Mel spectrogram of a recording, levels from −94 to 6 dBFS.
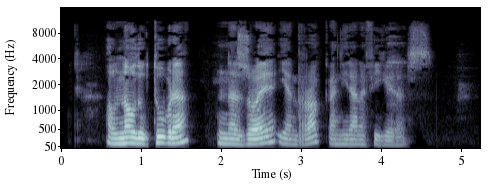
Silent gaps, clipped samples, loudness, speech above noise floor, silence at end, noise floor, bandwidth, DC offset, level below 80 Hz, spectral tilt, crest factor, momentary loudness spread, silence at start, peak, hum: none; under 0.1%; -20 LUFS; 41 dB; 0.65 s; -61 dBFS; 11.5 kHz; under 0.1%; -66 dBFS; -6 dB/octave; 20 dB; 17 LU; 0.55 s; 0 dBFS; none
